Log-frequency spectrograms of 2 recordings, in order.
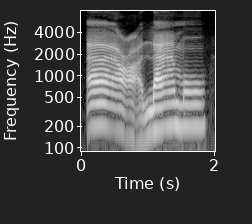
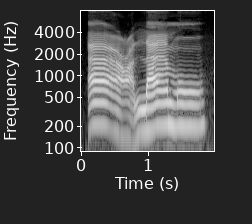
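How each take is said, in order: The two takes are said the same way.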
